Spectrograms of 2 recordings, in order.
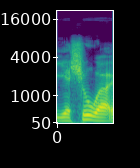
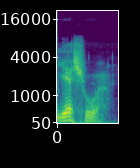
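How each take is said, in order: First: Yeshua stressed on the middle syllable; stress on SHU. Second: Yeshua stressed on the first syllable. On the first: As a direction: say Yeshua with the accent on the U. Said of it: "algunos dicen Ye-, Yeshua". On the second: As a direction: say Yeshua with the accent on the E. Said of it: "otros dicen Yeshua". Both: Shown as a demonstration.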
